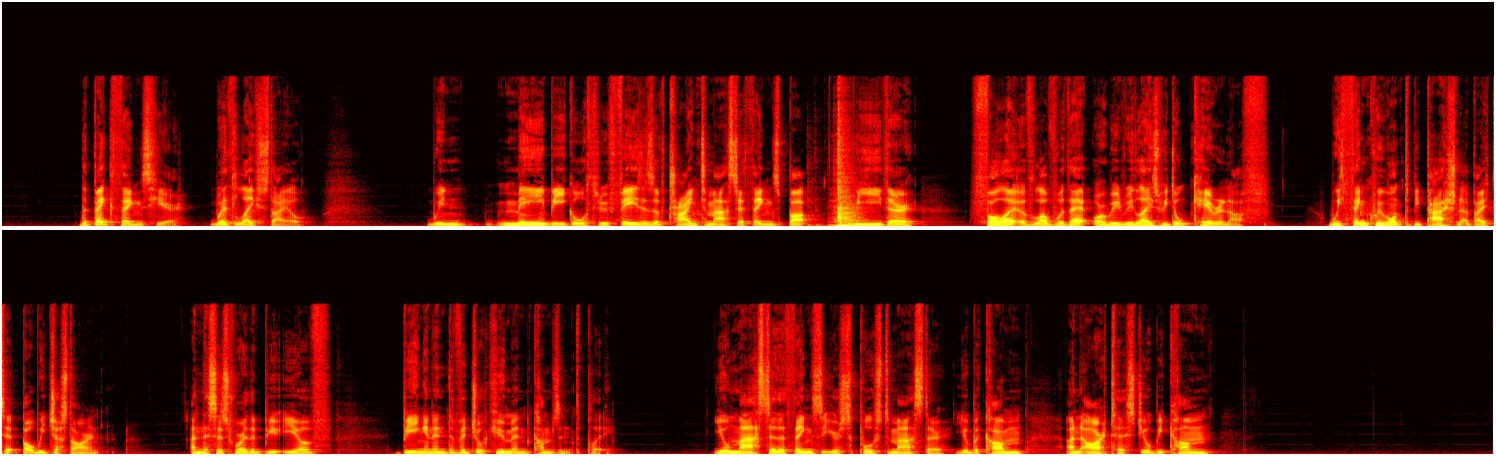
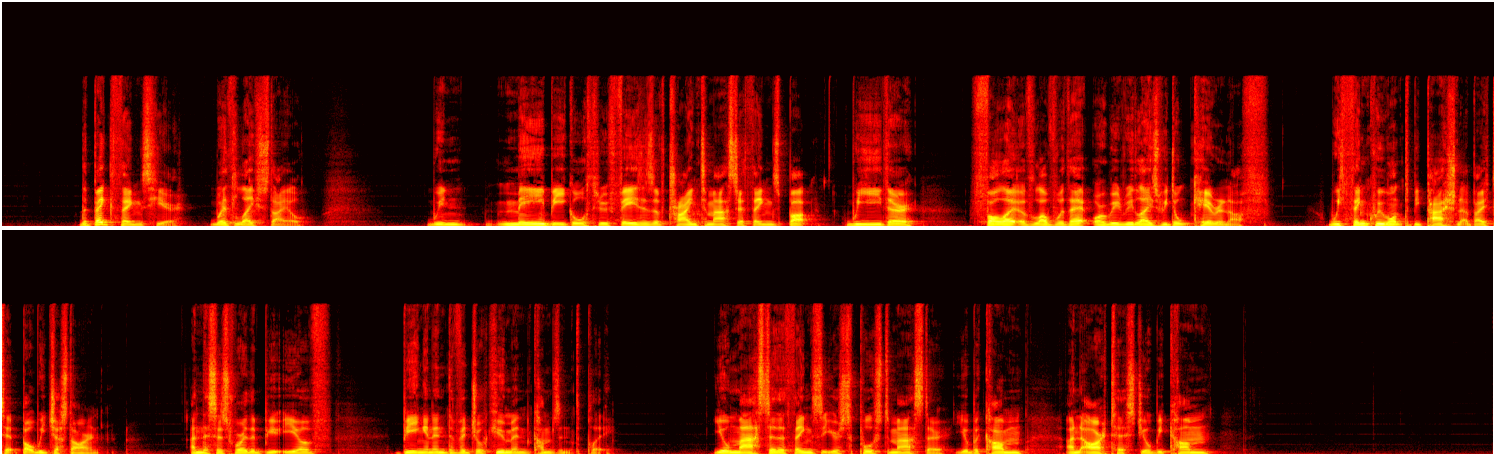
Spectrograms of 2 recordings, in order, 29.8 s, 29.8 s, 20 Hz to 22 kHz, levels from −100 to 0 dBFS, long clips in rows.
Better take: second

